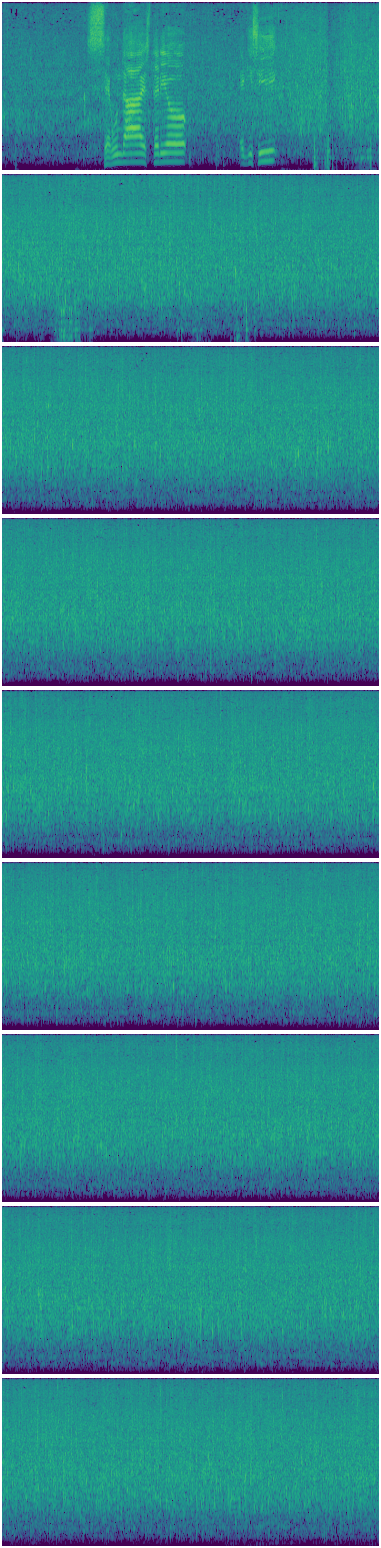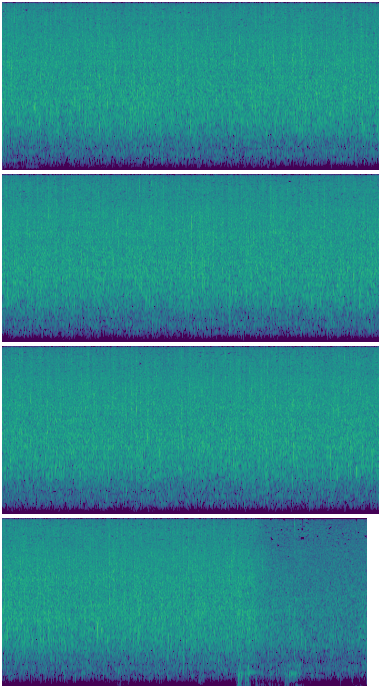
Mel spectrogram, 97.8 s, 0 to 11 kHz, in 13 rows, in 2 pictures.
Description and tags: water flows creek
water flows, recorded with the xy microphone of the zoom h2n
mountains, water, creek, river, drops, switzerland, alps, waterfall, drought, flows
